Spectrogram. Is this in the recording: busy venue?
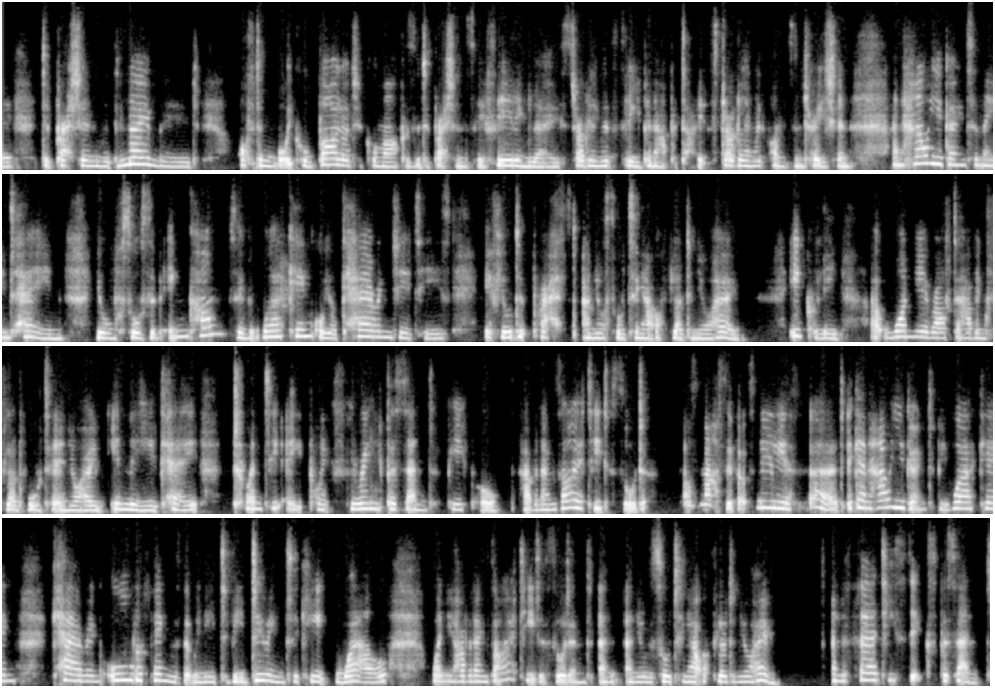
no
